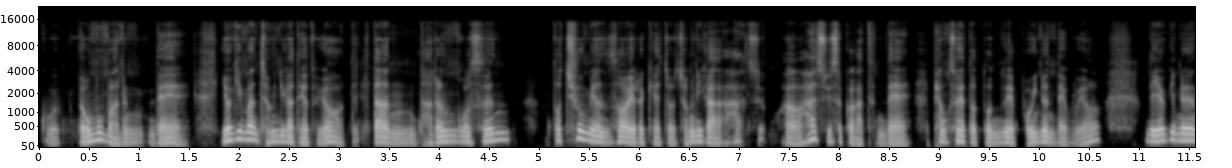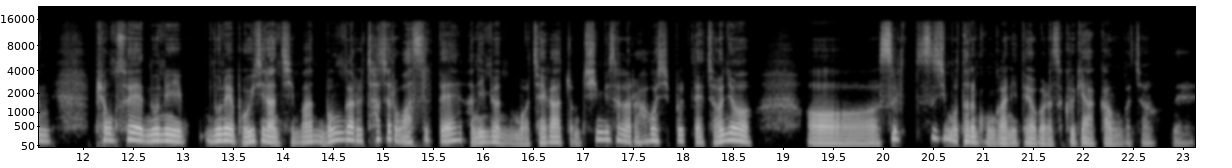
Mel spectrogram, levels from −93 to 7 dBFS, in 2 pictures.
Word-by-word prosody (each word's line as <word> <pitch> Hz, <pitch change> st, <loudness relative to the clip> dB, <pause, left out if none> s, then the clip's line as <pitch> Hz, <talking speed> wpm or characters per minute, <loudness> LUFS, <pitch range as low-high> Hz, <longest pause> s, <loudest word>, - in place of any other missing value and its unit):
곳 105 Hz, -2 st, -7 dB, 0.2 s
너무 130 Hz, +8 st, +4 dB
많은데 100 Hz, -1 st, -2 dB, 0.3 s
여기만 170 Hz, +2 st, +6 dB
정리가 125 Hz, +2 st, +1 dB
돼도요. 110 Hz, +2 st, -1 dB, 0.2 s
일단 110 Hz, -4 st, +1 dB
다른 120 Hz, +4 st, 0 dB
곳은 135 Hz, +7 st, 0 dB, 0.4 s
또 140 Hz, -, +1 dB
치우면서 130 Hz, -, +3 dB
이렇게 105 Hz, 0 st, -1 dB
또 -, -, -4 dB
정리가 120 Hz, -1 st, +1 dB
할 -, -, -7 dB
수 -, -, -10 dB, 0.2 s
어 105 Hz, -3 st, +2 dB
할 175 Hz, -, +2 dB
수 150 Hz, -, +2 dB
있을 130 Hz, -, -1 dB
것 -, -, 0 dB
같은데 90 Hz, -1 st, -3 dB, 0.2 s
평소에도 130 Hz, +1 st, +1 dB
또 95 Hz, -, -2 dB
눈에 110 Hz, +2 st, +2 dB
보이는 105 Hz, +4 st, 0 dB
데고요. 110 Hz, -, -4 dB, 0.4 s
근데 135 Hz, -1 st, +3 dB
여기는 145 Hz, -3 st, +4 dB, 0.4 s
평소에 155 Hz, 0 st, +3 dB
눈이 140 Hz, -1 st, +4 dB, 0.2 s
눈에 145 Hz, +2 st, +5 dB
보이지는 130 Hz, +2 st, +2 dB
않지만 115 Hz, +3 st, -3 dB
뭔가를 155 Hz, +1 st, +2 dB
찾으러 175 Hz, 0 st, -2 dB
왔을 115 Hz, 0 st, -2 dB
때 155 Hz, +2 st, +1 dB
아니면 115 Hz, -1 st, -1 dB
뭐 90 Hz, -1 st, -6 dB
제가 110 Hz, +5 st, 0 dB
좀 -, -, -9 dB
취미 175 Hz, -2 st, -3 dB
생활을 130 Hz, -8 st, -2 dB
하고 145 Hz, +5 st, -1 dB
싶을 140 Hz, 0 st, -6 dB
때 110 Hz, -5 st, -5 dB
전혀 135 Hz, 0 st, +3 dB, 0.6 s
어 95 Hz, -1 st, +1 dB
쓰 105 Hz, -, +2 dB, 0.2 s
쓰지 205 Hz, -4 st, -4 dB
못하는 130 Hz, -3 st, +1 dB
공간이 95 Hz, -2 st, -3 dB
되어 -, -, -1 dB
버려서 -, -, -3 dB
그게 -, -, -4 dB
아까운 90 Hz, 0 st, -5 dB
거죠. 100 Hz, +1 st, -14 dB, 0.2 s
네. -, -, -14 dB
120 Hz, 330 characters per minute, -26 LUFS, 105-140 Hz, 0.6 s, 여기만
